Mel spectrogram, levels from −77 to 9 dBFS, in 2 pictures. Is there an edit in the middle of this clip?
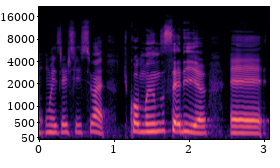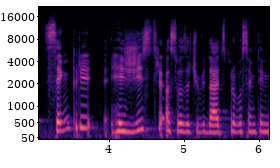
yes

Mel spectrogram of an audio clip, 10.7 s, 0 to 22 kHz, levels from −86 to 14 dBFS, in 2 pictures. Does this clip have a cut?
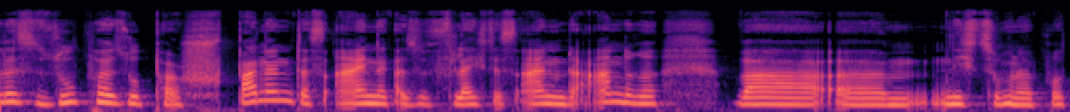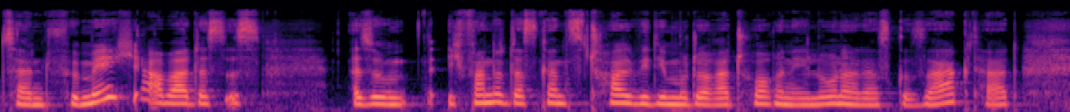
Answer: yes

